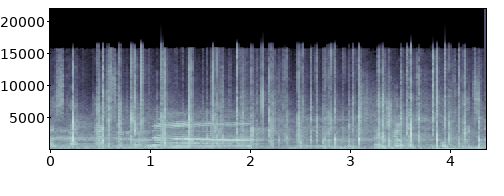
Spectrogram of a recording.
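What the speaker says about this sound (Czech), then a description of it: "Teď si můžete zatleskat" Group of children clapping together, brisk uneven rapid claps close by, mixed with an adult talking over them and background chatter in a room.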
